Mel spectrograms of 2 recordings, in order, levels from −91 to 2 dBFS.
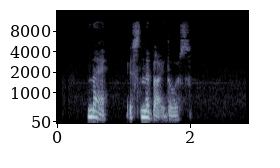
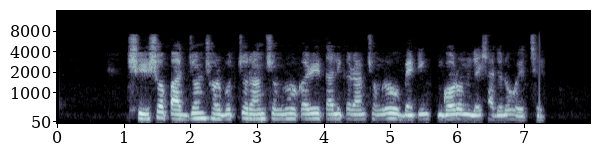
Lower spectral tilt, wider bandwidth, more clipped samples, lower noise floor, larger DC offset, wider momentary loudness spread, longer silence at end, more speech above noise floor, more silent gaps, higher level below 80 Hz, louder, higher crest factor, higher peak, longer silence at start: about the same, -6 dB/octave vs -6 dB/octave; first, 11 kHz vs 7.4 kHz; neither; second, -72 dBFS vs -77 dBFS; neither; first, 14 LU vs 8 LU; first, 0.9 s vs 0.7 s; second, 45 dB vs 60 dB; neither; about the same, -62 dBFS vs -58 dBFS; second, -28 LUFS vs -18 LUFS; about the same, 18 dB vs 16 dB; second, -12 dBFS vs -2 dBFS; second, 0.45 s vs 1.05 s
